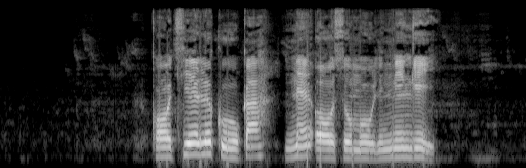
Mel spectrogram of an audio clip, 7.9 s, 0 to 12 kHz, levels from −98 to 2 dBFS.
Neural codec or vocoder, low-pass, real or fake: vocoder, 22.05 kHz, 80 mel bands, Vocos; 9.9 kHz; fake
